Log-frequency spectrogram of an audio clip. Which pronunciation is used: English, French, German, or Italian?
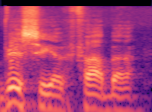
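English. It is pronounced with an English accent. "in English"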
